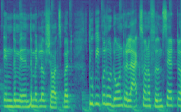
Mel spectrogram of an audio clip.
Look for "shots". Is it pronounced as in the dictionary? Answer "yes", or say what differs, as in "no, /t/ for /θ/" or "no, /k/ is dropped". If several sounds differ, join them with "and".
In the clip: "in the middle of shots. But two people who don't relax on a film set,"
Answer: yes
